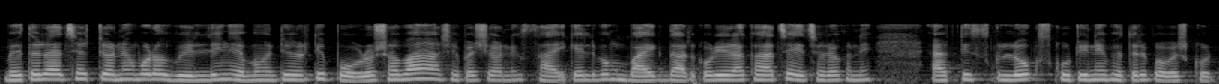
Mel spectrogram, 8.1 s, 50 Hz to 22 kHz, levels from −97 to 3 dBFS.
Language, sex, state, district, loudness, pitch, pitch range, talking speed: Bengali, female, West Bengal, Dakshin Dinajpur, -36 LUFS, 200 Hz, 190-215 Hz, 215 wpm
